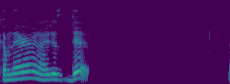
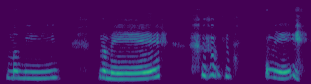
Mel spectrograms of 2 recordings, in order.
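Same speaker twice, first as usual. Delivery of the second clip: put-on higher, whiny little-kid calls; kids calling mommy; 6 semitones higher, much slower than usual. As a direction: call out like a needy child. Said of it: "They're always coming to me".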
